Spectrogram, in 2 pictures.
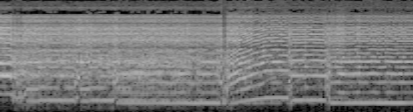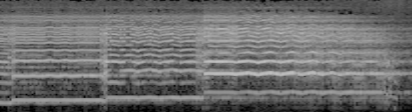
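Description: Music: an electric guitar plays a lead line of long held notes that slide between pitches and waver with vibrato.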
